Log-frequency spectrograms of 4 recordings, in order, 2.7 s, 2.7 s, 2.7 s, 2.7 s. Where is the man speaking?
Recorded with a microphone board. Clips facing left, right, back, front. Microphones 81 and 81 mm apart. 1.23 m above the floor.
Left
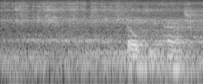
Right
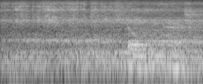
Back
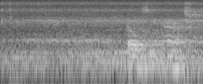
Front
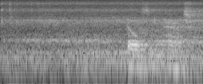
115° left, 2.5 m.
